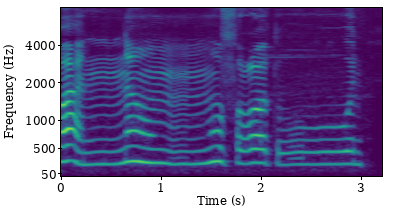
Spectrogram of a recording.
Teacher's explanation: یہ میم ساکن بعد میم ہے تو یہ ادغام شفوی ہے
